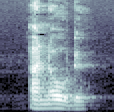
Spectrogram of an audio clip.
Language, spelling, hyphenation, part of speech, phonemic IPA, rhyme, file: Dutch, anode, ano‧de, noun, /ˌaːˈnoː.də/, -oːdə, Nl-anode.ogg
- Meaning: anode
